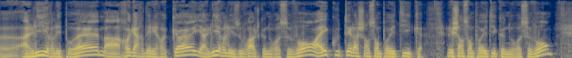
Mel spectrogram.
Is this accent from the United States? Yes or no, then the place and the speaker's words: no; Nouvelle-Aquitaine, France; Il y en a chez moi en Béarn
